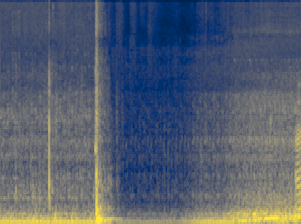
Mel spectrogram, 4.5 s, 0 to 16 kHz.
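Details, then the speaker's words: 2004 Ford F-350 6.0 Powerstroke diesel with hard start, stalling and no power: revs fall away and the rumble sags nearly to a stall before slowly recovering, rough idle. The fix done was replacing the body harness above the turbo. "so here's a video of the truck running it's running really crappy really rough and it has no power"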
